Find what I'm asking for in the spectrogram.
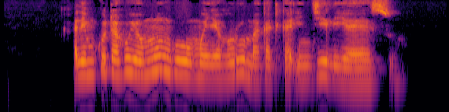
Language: Swahili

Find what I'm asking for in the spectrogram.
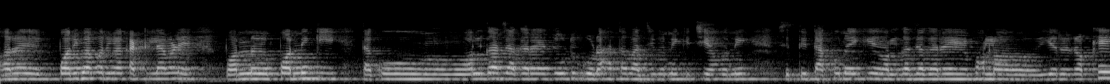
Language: Odia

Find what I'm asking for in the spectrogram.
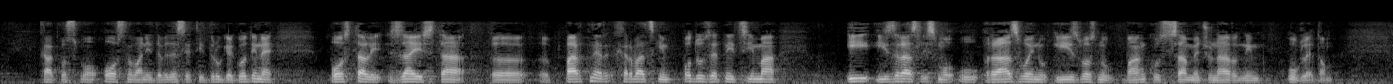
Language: Croatian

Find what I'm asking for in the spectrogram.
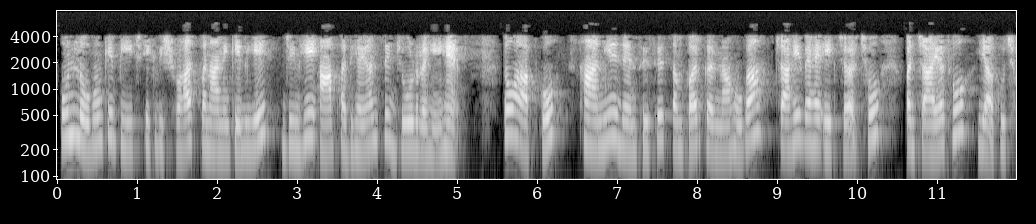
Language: Hindi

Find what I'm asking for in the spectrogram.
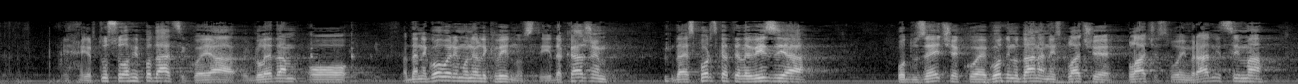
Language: Croatian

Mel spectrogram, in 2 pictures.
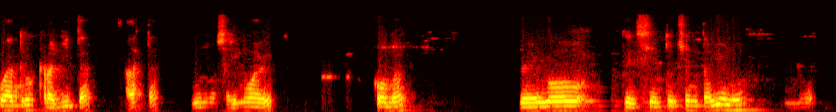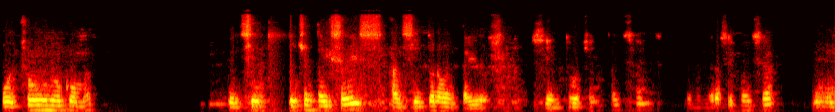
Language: Spanish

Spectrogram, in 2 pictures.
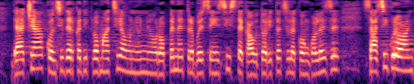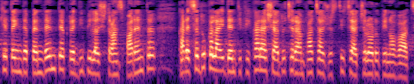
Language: Romanian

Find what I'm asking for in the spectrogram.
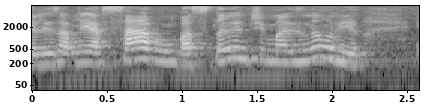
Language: Portuguese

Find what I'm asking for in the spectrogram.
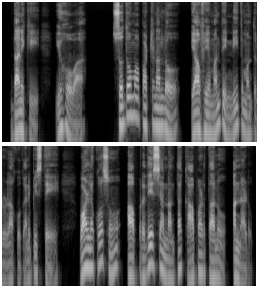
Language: Telugu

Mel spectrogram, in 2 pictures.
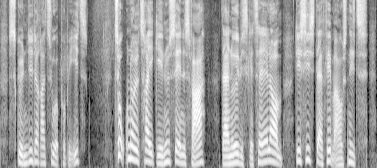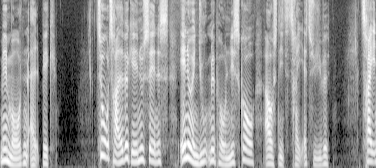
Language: Danish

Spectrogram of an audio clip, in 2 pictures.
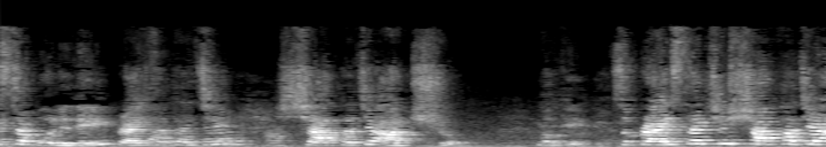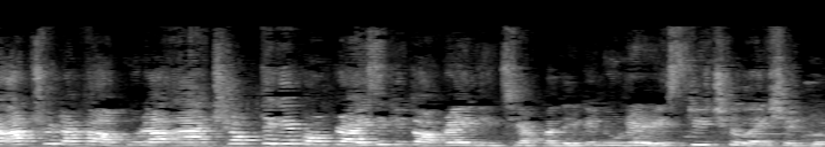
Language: Bangla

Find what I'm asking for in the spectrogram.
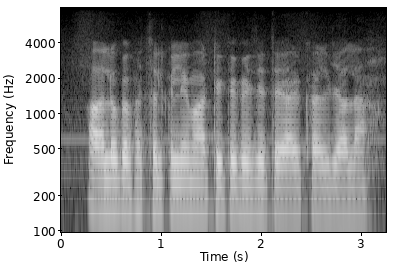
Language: Bhojpuri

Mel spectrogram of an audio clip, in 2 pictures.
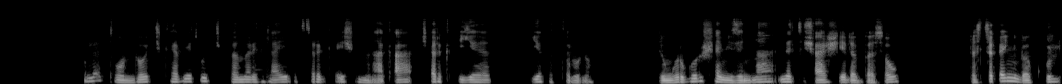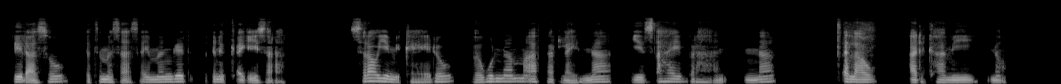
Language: Amharic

